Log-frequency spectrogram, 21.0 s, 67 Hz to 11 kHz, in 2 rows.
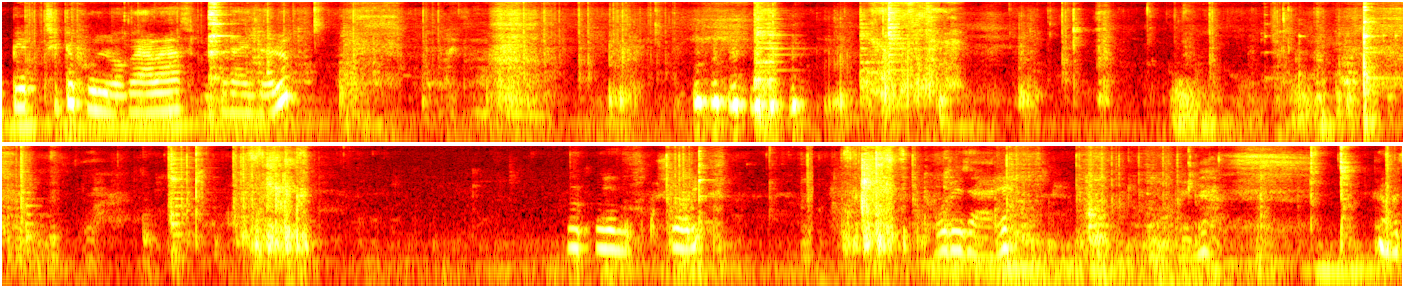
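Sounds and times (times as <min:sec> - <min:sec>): dishes and utensils clinking: 0:01.5 - 0:02.2, 0:09.3 - 0:11.0
chewing and mouth noises: 0:02.2 - 0:05.4, 0:06.0 - 0:09.7.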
